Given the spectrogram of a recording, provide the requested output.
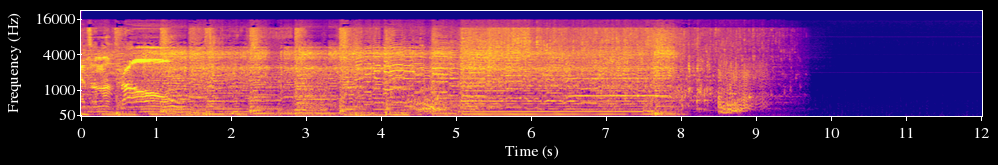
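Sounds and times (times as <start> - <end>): toilet flush: 4.9 - 9.7.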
